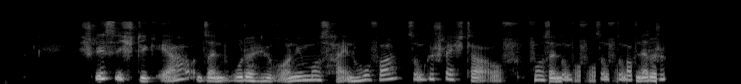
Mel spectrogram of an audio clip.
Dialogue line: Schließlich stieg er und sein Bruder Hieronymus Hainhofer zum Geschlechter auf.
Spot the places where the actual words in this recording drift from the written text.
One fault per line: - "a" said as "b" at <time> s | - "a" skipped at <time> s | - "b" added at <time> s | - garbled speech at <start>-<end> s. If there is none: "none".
- garbled speech at 5.3-6.7 s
